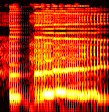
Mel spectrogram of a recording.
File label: "today", Speak & Spell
